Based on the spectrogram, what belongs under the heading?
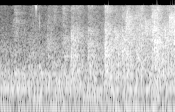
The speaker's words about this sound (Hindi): ताली बजाई लेकिन आप सबने जोर से नहीं बजाई है।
